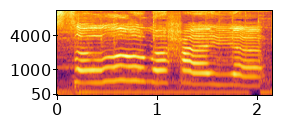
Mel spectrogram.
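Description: A child's solo singing voice holding melodic notes in Arabic over a music backing with a steady low bass. The sung line steps down in pitch toward the end.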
